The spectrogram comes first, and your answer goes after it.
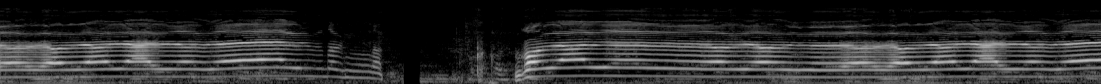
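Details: Cat at home letting out extended wavering yowls, a long harmonic wail sliding downward, short gap with faint noise, then a sharp rising onset into another sustained, slightly pulsing howl.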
